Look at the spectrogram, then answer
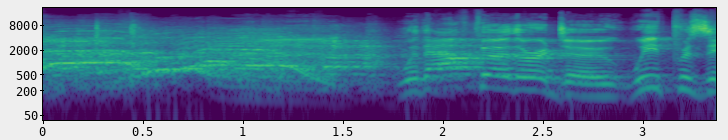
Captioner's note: crowd cheering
